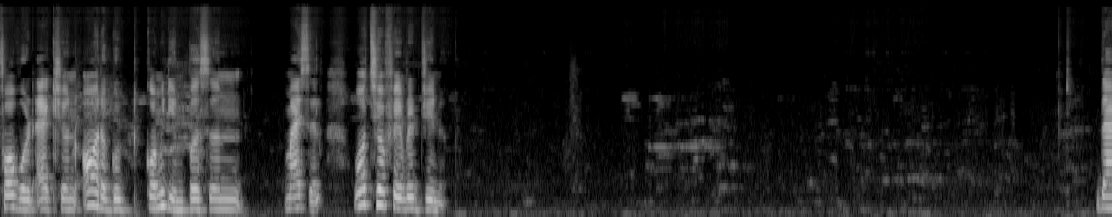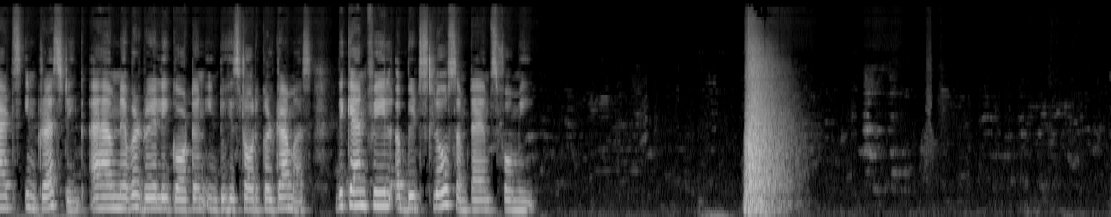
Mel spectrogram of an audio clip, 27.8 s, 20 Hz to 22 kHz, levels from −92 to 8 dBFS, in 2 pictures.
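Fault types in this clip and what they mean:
No faults detected in this recording.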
